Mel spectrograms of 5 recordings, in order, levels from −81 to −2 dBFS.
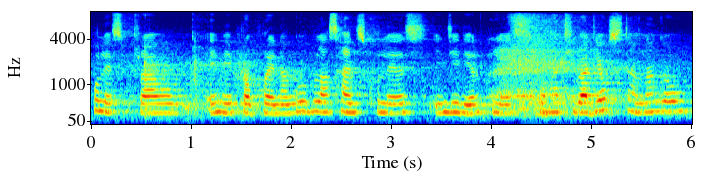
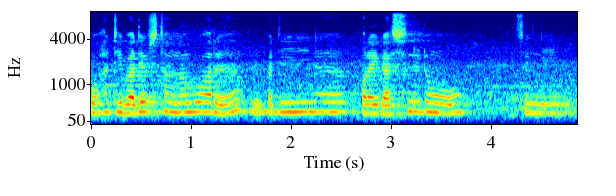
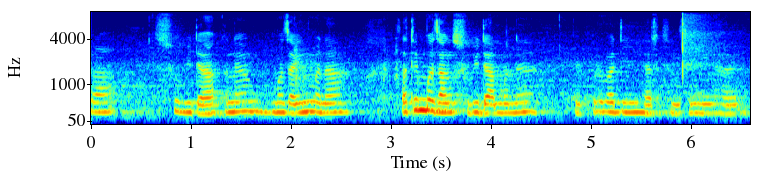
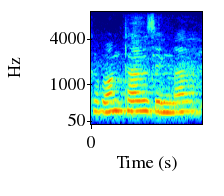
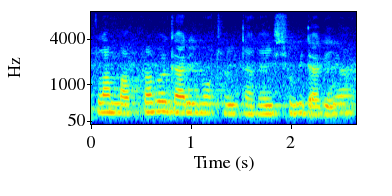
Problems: background sounds at intervals, background conversations at intervals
